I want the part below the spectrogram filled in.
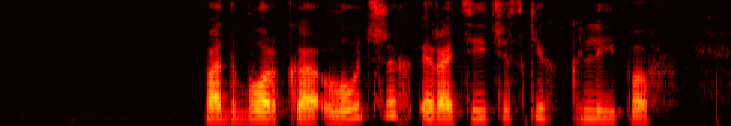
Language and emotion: Russian, neutral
